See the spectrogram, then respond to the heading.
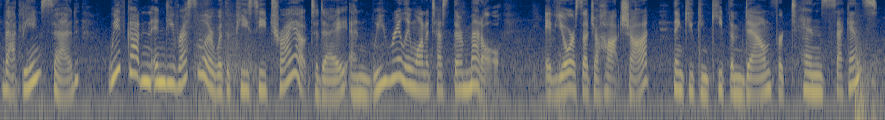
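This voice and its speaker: An actress playing a stern, reproving wrestling trainer in a video game cutscene. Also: female voice, mid-range voice, lively intonation, normal speed, a little hiss or hum, lightly acted. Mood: scolding, challenging. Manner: firm, reproving. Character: stern female wrestling trainer scolding a rookie.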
